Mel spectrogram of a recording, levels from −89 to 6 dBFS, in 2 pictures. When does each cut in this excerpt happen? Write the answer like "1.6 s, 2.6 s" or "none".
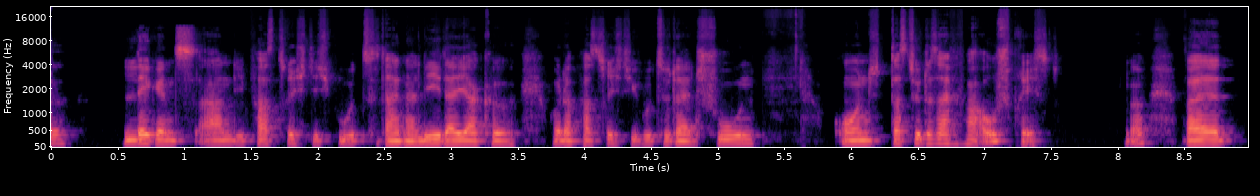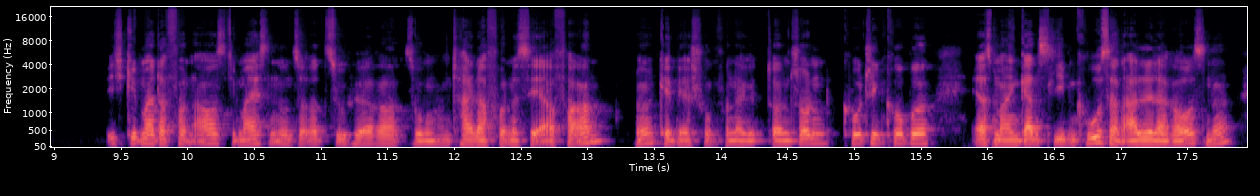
none

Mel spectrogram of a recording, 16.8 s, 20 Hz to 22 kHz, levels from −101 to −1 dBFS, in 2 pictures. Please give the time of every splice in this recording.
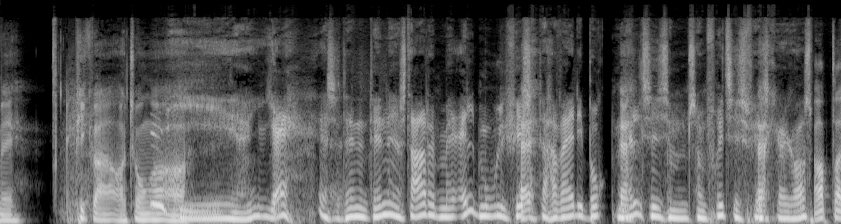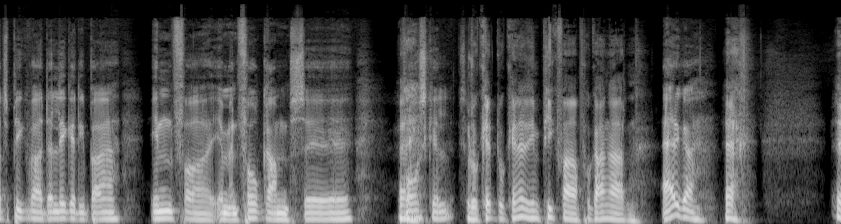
8.1 s

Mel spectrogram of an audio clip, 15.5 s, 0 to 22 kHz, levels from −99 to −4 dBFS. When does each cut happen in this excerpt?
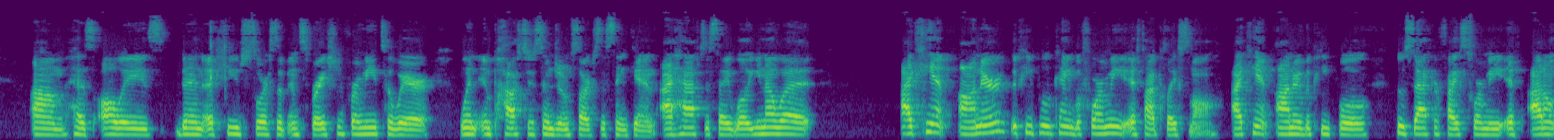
none

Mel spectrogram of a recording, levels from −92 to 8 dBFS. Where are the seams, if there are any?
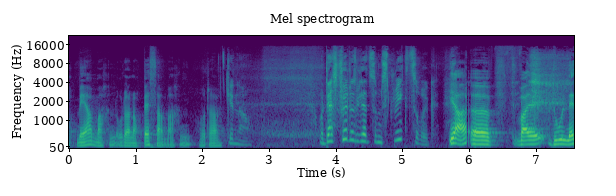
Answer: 4.3 s, 6.0 s

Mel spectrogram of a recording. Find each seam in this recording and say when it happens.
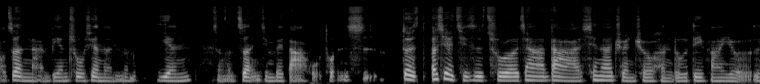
2.1 s, 3.9 s

